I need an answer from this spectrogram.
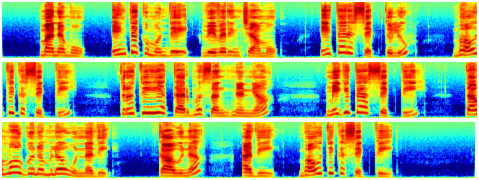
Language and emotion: Telugu, neutral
